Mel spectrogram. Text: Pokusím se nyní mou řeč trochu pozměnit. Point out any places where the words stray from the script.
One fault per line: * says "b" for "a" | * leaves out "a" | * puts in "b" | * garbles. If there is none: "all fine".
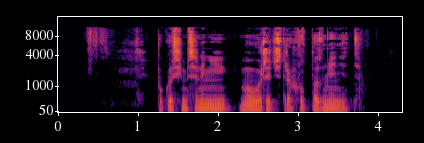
all fine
